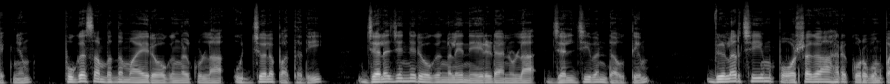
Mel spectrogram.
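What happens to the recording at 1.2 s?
Nothing goes wrong at 1.2 s; the speech runs through that moment intact, with no dropout, click or other disturbance.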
